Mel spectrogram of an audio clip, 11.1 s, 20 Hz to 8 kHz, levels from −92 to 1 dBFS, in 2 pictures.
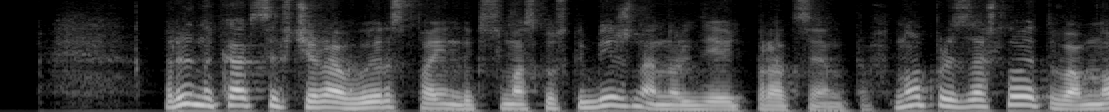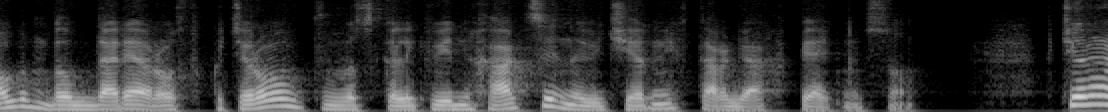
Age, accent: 50-69, native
